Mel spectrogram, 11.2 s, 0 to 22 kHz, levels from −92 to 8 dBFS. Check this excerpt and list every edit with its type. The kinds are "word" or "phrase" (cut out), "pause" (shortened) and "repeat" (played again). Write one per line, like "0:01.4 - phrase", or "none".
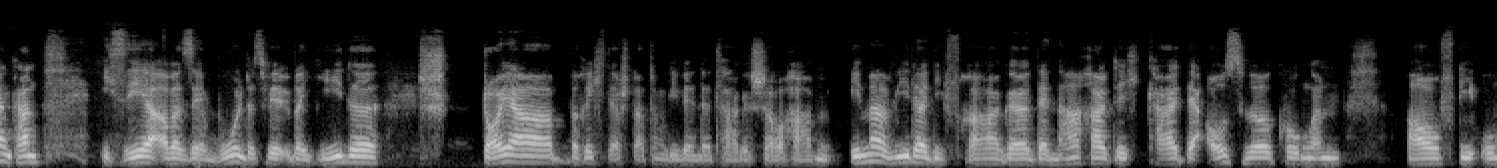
none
